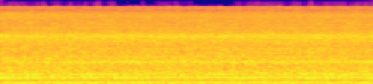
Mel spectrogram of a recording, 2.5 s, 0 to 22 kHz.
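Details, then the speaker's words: GMC V8 idling unevenly, low beat stumbling irregularly with heavy misfiring and engine shaking; one cylinder misfiring, checked with a scanner. "तो इसमें बहुत ज्यादा miss firing हो रही हो तो"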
